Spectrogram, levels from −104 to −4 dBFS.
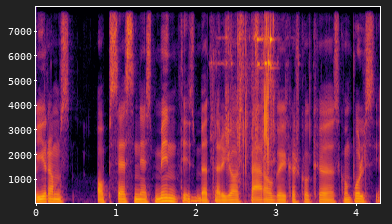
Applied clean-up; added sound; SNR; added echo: none; Keys jangling; 8 dB; none.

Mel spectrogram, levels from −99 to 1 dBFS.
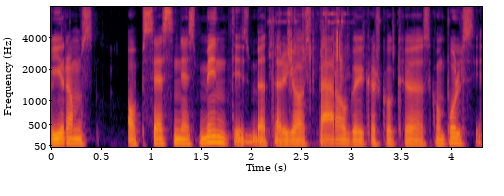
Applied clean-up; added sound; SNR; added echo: neural mask model RNNoise.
